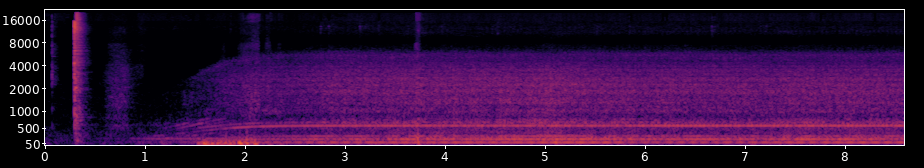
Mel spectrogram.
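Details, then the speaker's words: Restored 1920s GE 8-inch stationary desk fan, bearing worn enough that a screw holds it so the rotor won't touch the stator. Soft tick, then the motor spins up with a rising whine and settles into a quiet, even hum, the typical GE whine. Runs healthy. "fairly quiet. It's got that cool GE whine sound"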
